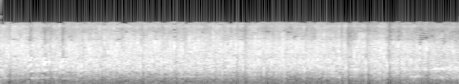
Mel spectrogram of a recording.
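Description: Sustained applause from an audience, a dense, steady wash of many hands clapping at an even loudness for several seconds, with no voices standing out.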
